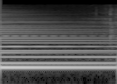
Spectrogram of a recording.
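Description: Open B and high E guitar strings ring out together in one sustained, bright chord, close and loud with a slow gentle decay and no voices.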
